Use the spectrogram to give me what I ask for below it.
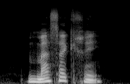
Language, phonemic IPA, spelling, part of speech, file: French, /ma.sa.kʁe/, massacrer, verb, Fr-massacrer.ogg
- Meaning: 1. to massacre (to kill) 2. to botch (to do something badly)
